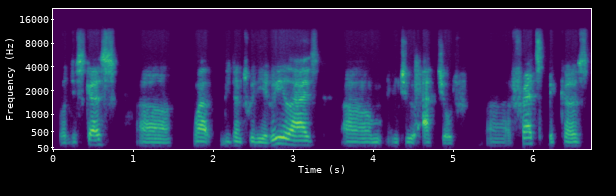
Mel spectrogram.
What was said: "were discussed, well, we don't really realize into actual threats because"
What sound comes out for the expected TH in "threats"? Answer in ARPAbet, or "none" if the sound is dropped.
F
